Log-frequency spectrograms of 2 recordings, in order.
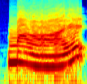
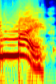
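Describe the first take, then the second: First: The pitch dips low and then rises. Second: The pitch starts high and falls sharply. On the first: It means to buy something. "हा उच्चार मी खालीवर घेतला" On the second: It means to sell something. "माझा आवाज वरती आहे आणि तो मी जोरात खाली आणला"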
